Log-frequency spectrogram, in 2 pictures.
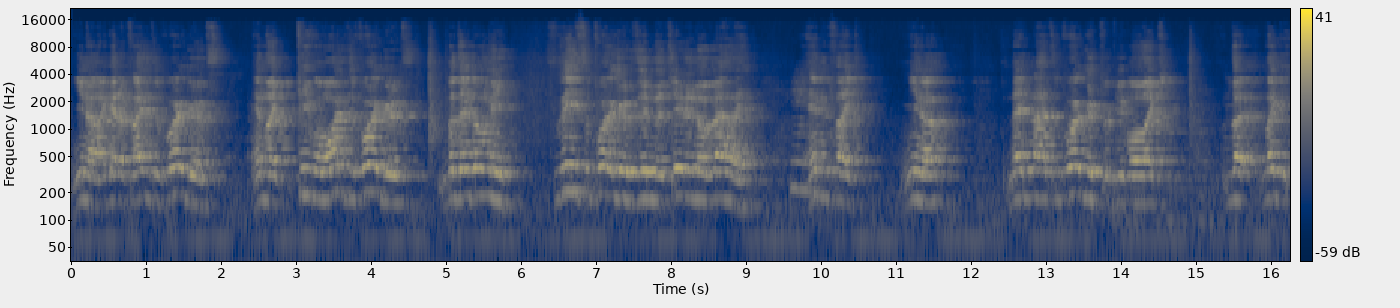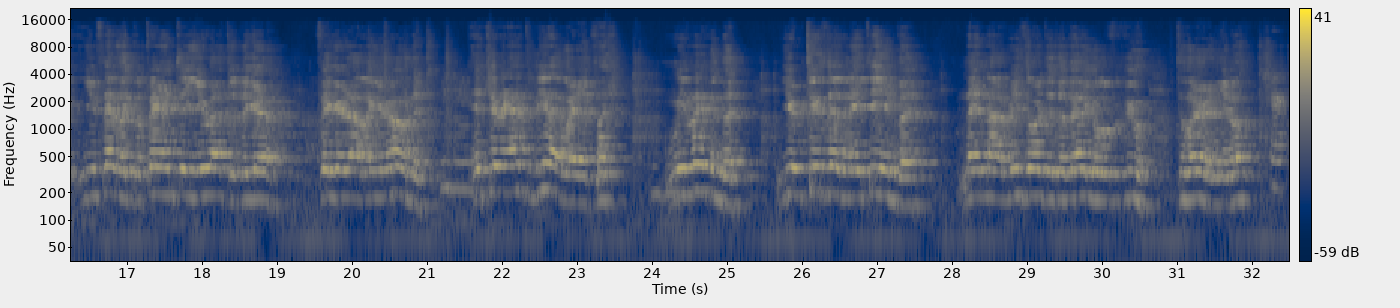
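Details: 24-year-old man with lifelong spastic quadriplegic cerebral palsy, born prematurely weighing 2 lb 4 oz; real patient; dysarthria (cerebral palsy).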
